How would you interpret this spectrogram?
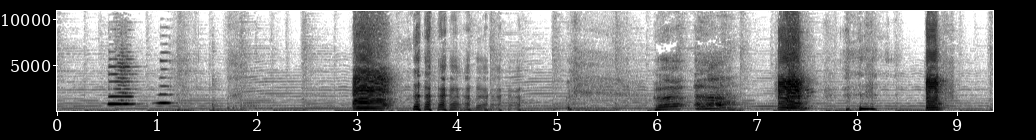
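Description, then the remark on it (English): Backyard chickens cluck and squawk in loud bursts, with a rapid run of short clucks in the middle and sharper, harsher calls breaking out every second or two. “What do you say we take a trip down to the old backyard chickens?”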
